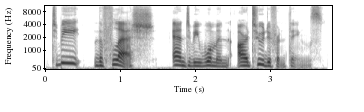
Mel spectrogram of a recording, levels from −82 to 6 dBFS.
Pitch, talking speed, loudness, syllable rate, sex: 205 Hz, 190 wpm, -20 LUFS, 5.1 syllables/s, female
